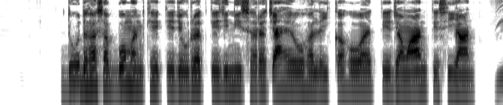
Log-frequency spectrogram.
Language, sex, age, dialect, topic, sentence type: Chhattisgarhi, male, 25-30, Western/Budati/Khatahi, agriculture, statement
